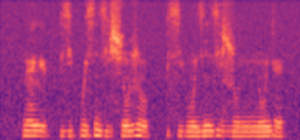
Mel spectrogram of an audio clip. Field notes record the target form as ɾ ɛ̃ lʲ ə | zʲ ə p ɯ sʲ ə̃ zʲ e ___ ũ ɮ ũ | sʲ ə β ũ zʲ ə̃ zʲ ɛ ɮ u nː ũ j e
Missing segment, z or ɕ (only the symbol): ɕ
